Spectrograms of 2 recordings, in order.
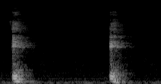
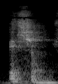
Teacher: フランス語のえの発音は日本語のカタカナ発音えよりも口を横に大きく開いて息を前に飛ばすようにええと大げさに発音してあげるところがポイントです。エションジ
